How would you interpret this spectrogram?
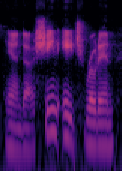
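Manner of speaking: usual speaking voice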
